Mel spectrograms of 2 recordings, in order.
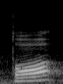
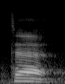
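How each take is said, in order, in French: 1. Le son de la consonne est lourd et grave. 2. Le son de la consonne est léger et fin. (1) "Nous n'allons pas dire Ta" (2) "mais nous allons prononcer Ta"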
